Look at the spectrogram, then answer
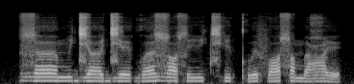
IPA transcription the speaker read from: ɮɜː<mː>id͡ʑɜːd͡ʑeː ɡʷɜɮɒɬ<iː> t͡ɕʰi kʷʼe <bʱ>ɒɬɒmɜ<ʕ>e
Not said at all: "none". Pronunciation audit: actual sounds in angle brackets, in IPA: m, iː, f, ʕ

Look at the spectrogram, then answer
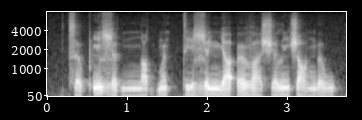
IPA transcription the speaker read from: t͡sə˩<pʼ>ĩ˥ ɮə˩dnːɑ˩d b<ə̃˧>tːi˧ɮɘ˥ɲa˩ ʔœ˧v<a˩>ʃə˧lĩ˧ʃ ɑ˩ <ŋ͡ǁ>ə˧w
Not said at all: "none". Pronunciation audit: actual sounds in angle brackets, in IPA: pʼ, ə̃˧, a˩, ŋ

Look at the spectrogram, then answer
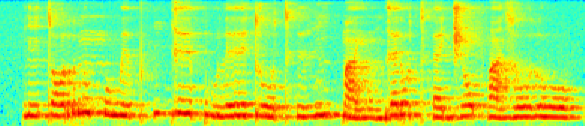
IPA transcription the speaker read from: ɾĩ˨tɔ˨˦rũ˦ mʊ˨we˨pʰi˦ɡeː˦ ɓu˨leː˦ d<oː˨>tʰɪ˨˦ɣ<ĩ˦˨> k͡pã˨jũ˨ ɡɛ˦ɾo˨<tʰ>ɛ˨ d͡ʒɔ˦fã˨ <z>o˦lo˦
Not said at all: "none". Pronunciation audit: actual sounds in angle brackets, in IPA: oː˨, ĩ˦, tʰ, z

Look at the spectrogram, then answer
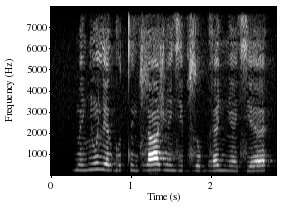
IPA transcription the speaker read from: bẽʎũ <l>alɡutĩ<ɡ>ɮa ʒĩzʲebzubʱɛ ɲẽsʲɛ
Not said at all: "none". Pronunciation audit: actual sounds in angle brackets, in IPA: lʲ, ɡ

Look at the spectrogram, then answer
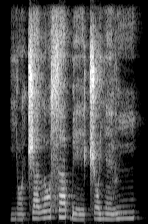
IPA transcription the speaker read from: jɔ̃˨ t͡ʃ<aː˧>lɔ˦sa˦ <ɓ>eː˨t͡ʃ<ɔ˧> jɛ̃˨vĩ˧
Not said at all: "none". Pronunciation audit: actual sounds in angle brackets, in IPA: a˧, ɓ, ɔ˧

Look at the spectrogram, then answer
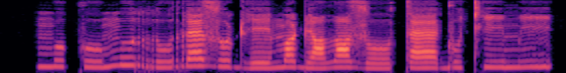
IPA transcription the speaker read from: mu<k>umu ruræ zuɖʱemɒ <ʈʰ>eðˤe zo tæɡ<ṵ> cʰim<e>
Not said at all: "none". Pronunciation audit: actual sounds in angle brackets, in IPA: k, ɖ, u, i

